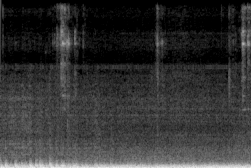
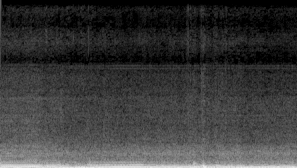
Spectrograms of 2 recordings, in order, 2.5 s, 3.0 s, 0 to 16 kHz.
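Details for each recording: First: Toyota AE86 GTS with a new engine and Haltech Elite ECU tune: a weird start, then a lumpy idle with a loose metallic jingling exhaust rattle, which sometimes stops after revving. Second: AE86 GTS with built 16-valve engine on a newly tuned Haltech Elite ECU, accelerating through gears to the 7,500 rpm redline: clean pull with a steady, even note, no stumbles; the earlier hesitation and misfire-like feel are gone.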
